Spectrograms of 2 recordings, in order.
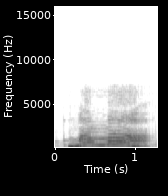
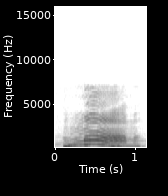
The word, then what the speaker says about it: мама: на другому звуковичку А давайте прочитаємо це слово мама ні ми так не говоримо а тепер поставимо наголос на перший звук а мама Ось так ми говоримо цей звук вимовляється з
